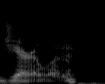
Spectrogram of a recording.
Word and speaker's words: Geraldine: She really said Geraldine. He's like, it's pronounced Geraldine.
